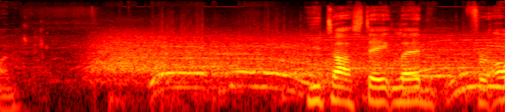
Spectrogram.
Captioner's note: fans screaming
